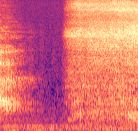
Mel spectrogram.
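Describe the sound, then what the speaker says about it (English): A person sniffs a Sharpie marker, a short hiss of inhaled air through the nose rising after a brief quiet pause, close and soft with no talking. "I'm assuming that was just him sniffing a Sharpie"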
